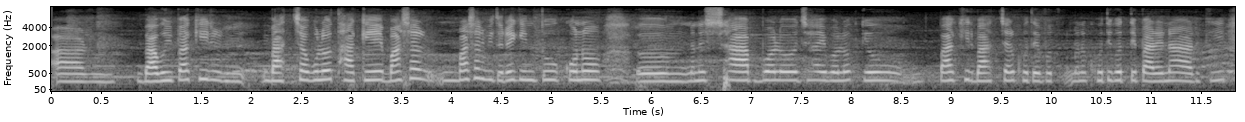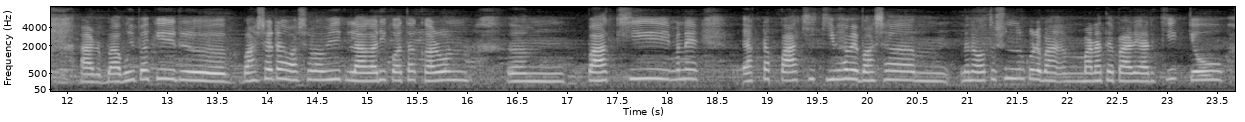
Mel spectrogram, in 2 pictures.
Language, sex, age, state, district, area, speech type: Bengali, female, 18-30, West Bengal, Birbhum, urban, spontaneous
